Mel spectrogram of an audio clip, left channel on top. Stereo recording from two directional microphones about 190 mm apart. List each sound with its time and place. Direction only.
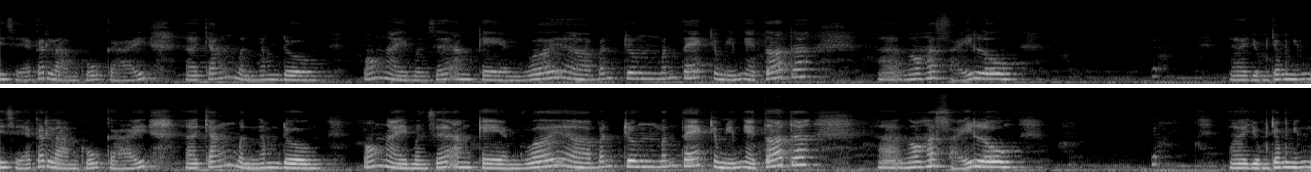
0.0 s a woman's voice: 25° right (ahead or behind)
11.5 s a sound: 30° right (ahead or behind)
12.3 s a woman's voice: 30° right (ahead or behind)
